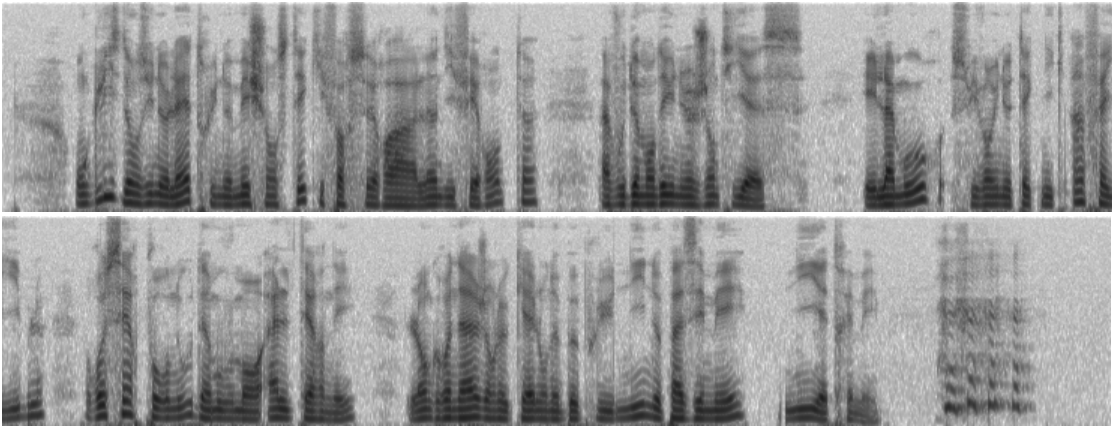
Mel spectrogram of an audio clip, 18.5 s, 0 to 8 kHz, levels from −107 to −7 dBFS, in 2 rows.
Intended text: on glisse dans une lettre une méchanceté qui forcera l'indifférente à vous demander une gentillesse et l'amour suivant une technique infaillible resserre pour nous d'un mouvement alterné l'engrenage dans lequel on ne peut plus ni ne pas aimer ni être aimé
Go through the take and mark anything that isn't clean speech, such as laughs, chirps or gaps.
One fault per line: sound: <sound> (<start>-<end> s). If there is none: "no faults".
sound: dropout (15.7-15.8 s)
sound: laugh (17.0-17.9 s)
